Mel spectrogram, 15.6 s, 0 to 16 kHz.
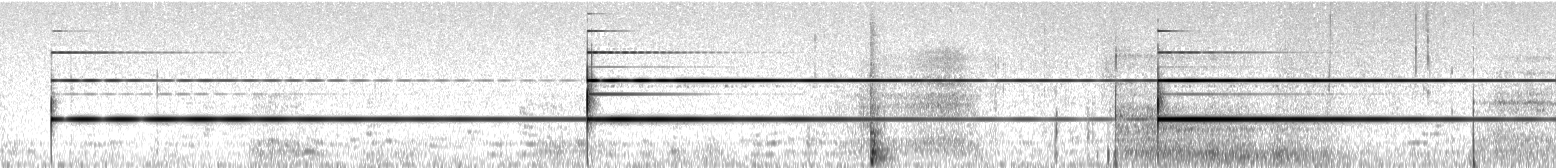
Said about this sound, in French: Donc je vais lancer la guidance avec 3 sons de cloche.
